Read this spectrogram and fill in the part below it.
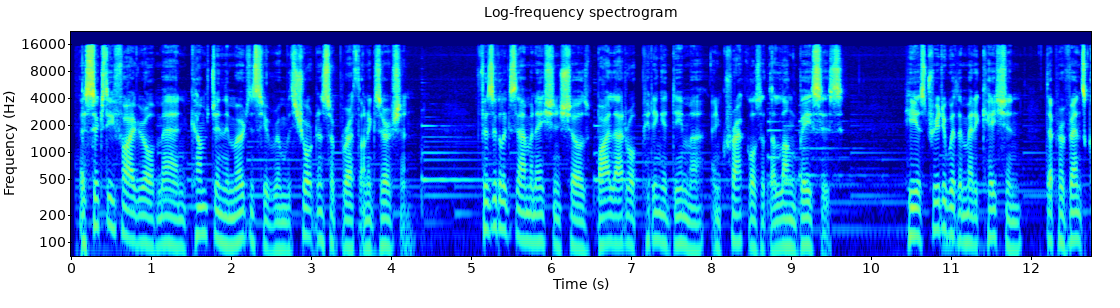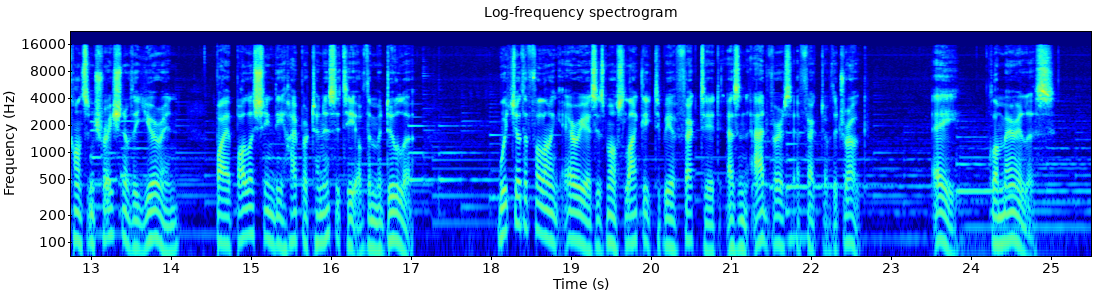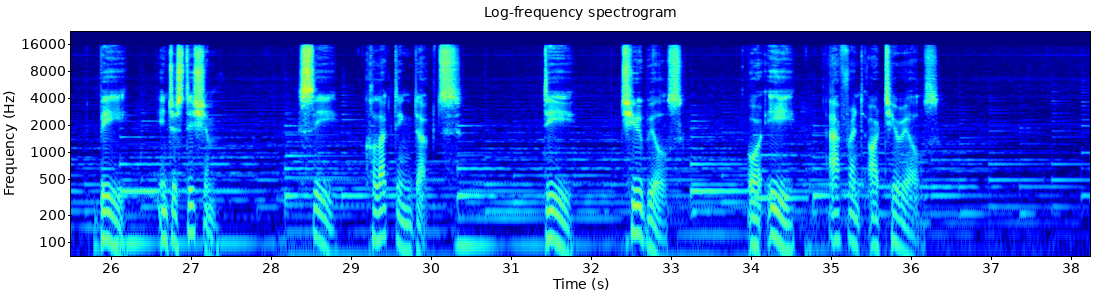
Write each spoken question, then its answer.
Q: Which of the following areas is most likely to be affected as an adverse effect of the drug?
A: And the answer is interstitium.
